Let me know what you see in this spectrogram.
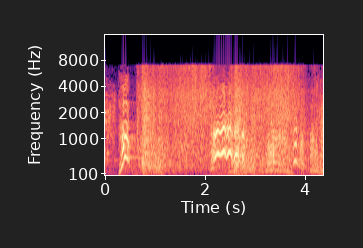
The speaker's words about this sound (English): As I jumped out of bed, I thought I heard two splashes.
